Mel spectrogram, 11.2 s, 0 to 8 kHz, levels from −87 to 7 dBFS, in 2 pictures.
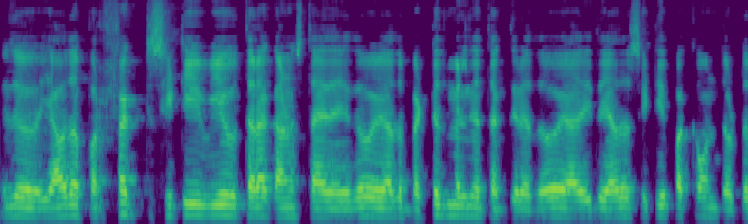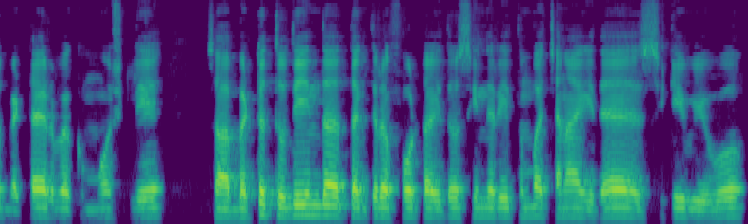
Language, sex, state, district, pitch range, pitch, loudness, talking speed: Kannada, male, Karnataka, Mysore, 115-130 Hz, 120 Hz, -18 LUFS, 200 wpm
